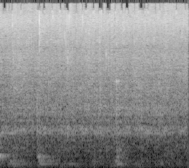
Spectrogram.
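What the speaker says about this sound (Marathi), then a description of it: "तो पण ह्याच्यामध्ये टाकून द्यायचा आहे कांदा पण छान हलवून घ्यायचा आहे आपल्याला" Finely chopped onion frying in a pan, a soft steady sizzle broken by a few light scrapes of stirring.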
